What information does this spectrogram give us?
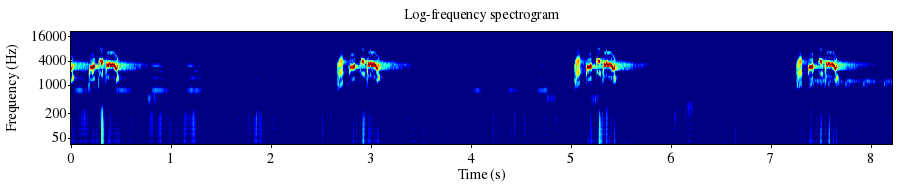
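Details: Sooty-headed bulbul song used to coax other bulbuls to sing and wild birds to approach; four short chirpy, liquid phrases repeated roughly every two and a half seconds, quiet background.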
